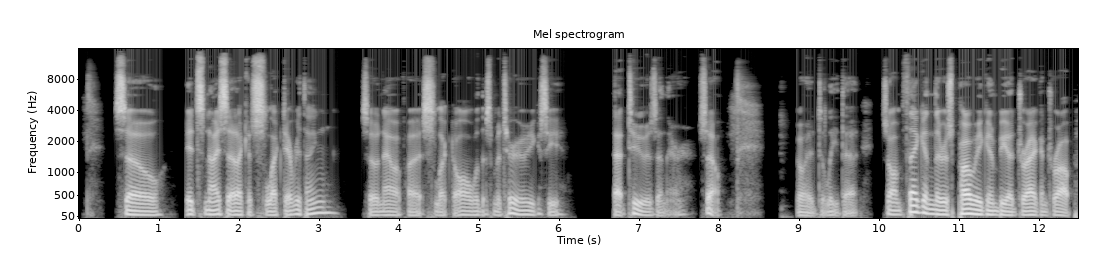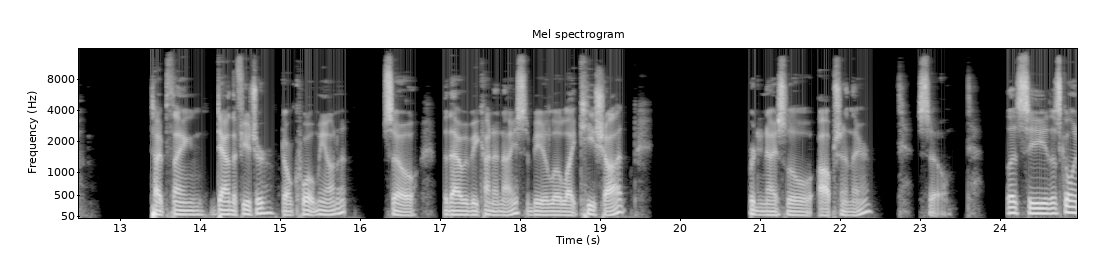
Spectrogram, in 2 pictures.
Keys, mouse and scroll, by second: 8.6 x.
